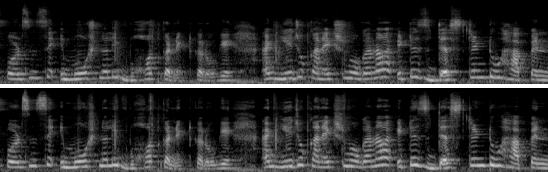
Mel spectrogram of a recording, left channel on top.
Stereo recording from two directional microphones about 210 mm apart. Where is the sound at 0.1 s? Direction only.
40° right (ahead or behind).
